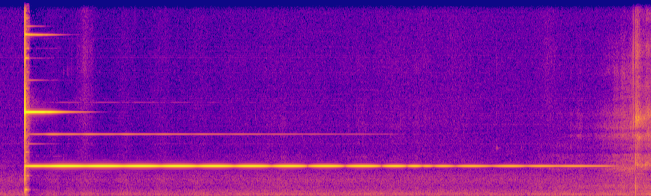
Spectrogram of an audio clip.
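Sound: meditation bell ringing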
